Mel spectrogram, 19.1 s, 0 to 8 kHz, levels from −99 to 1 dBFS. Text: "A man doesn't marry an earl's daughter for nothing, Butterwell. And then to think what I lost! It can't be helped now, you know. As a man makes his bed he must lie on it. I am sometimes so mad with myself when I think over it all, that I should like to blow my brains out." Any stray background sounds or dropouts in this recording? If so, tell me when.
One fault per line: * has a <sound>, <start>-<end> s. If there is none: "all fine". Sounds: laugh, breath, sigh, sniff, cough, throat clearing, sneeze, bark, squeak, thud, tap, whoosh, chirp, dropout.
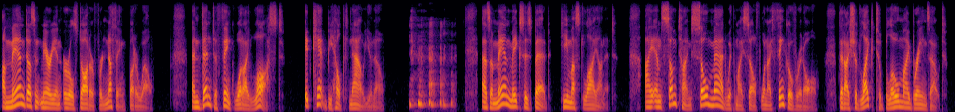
* has a laugh, 8.2-9.1 s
